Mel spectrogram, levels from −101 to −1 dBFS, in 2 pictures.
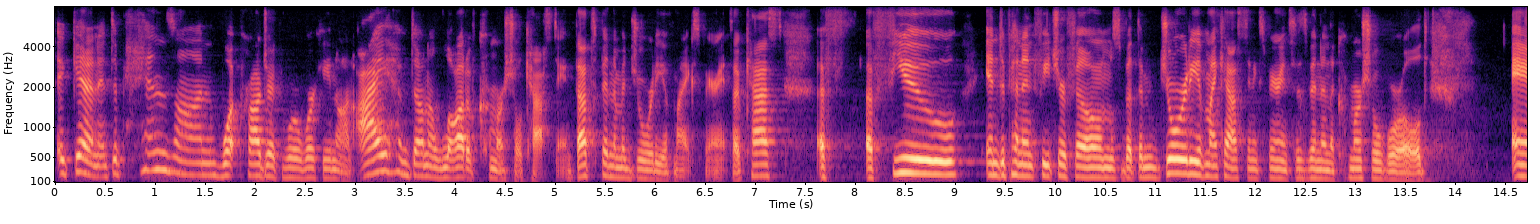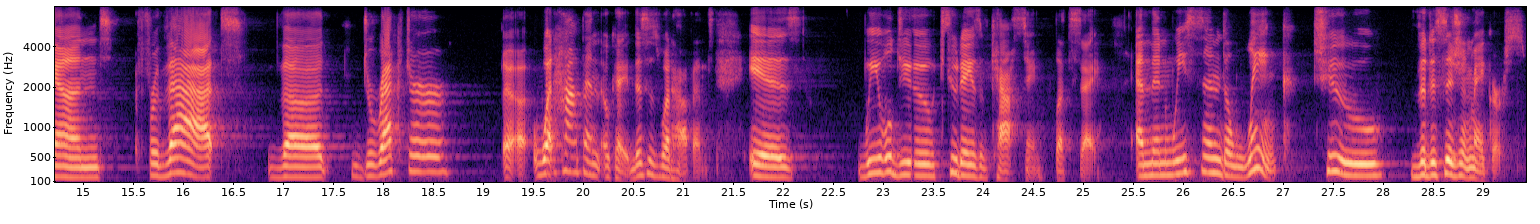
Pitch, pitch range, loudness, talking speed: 190 Hz, 170-230 Hz, -18 LUFS, 160 wpm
